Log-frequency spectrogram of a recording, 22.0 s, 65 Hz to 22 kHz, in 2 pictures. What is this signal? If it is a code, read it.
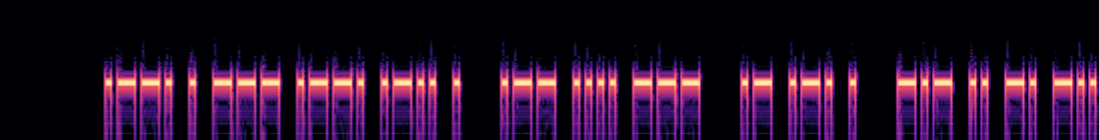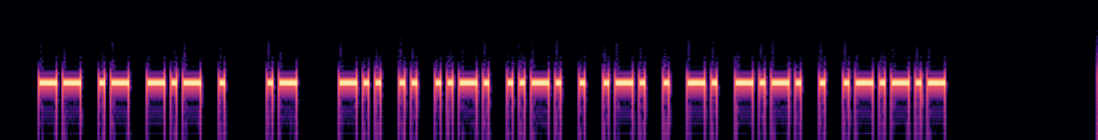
Morse code, heard as a keyed tone, about 20 wpm, 700 Hz. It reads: PEOPLE WHO ARE KIND MAKE A DIFFERENCE.
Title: Sentences with 3-Word Phrases - 20wpm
